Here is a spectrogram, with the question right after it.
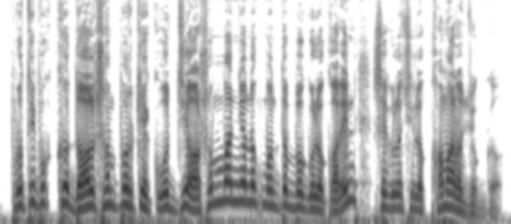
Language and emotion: Bengali, disgusted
